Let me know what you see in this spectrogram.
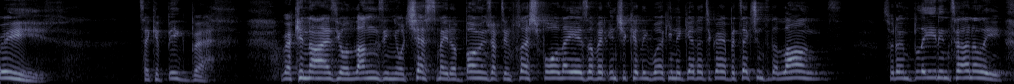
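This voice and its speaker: A raised, projected male voice, high in pitch, with fairly even intonation at a moderate pace. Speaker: spoken word poet. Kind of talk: performance poetry. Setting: live stage.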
